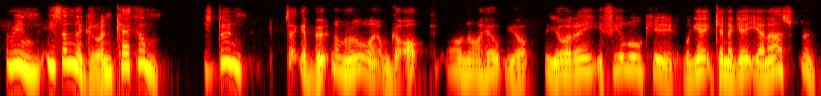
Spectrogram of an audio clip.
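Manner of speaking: scornful high mimicry of overly nice footballers; mocking high voice. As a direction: sneer at the players' politeness in a high put-on voice. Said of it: "you look at it and say to yourself".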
